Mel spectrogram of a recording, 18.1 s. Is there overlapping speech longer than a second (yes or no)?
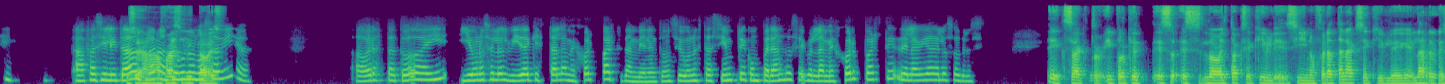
yes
